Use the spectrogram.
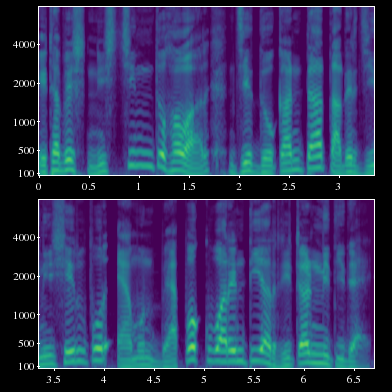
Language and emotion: Bengali, happy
